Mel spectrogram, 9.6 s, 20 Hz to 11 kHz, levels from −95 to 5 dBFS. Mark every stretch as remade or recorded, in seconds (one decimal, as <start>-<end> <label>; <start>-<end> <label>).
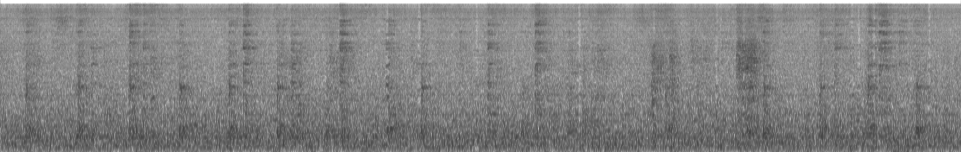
0.0-9.6 remade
